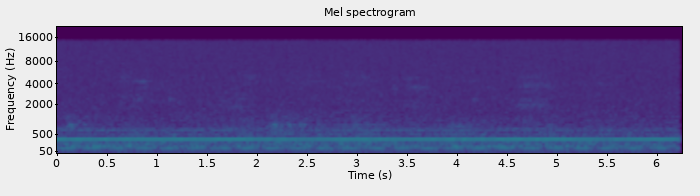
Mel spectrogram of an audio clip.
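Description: A steady hum holding one pitch over an even hiss, with a faint pulsing throb lower down.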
